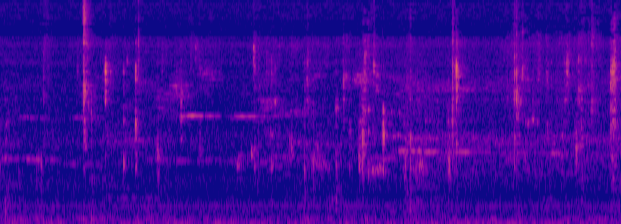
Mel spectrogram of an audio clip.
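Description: Faint chewing and crunching of crispy fried chicken, with scattered soft crackles of the breading over a low steady hum.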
